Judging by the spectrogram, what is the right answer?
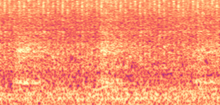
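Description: A Proton Persona car engine running steadily at idle, a continuous broadband rumble heard close and alone, with no talk.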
